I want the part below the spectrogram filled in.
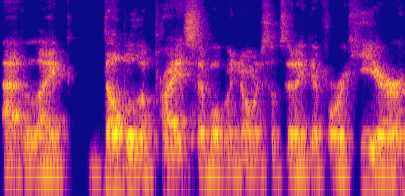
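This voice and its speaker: A man's fairly low pitch and bright, sharp tone at a fairly quick pace over a quiet background. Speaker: guest. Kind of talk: interview answer. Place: home room. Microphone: video call.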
